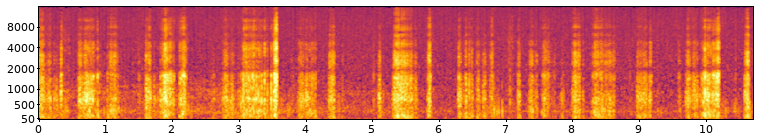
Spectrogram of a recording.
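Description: A metal fountain pen nib scratches across a flat, lined paper notebook page, writing in red ink. Short, bright, dry scratching strokes come one after another in irregular bursts, with brief quiet gaps between them.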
